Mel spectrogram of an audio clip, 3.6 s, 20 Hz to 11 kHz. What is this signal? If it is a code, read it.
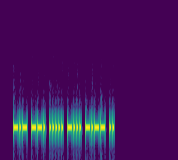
Morse code, heard as a keyed tone, about 40 wpm, 700 Hz. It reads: KG5BYI
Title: USA Call Signs - 6 Characters - Repeated 3x - 40wpm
